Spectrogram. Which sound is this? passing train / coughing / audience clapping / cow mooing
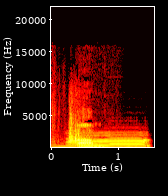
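cow mooing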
